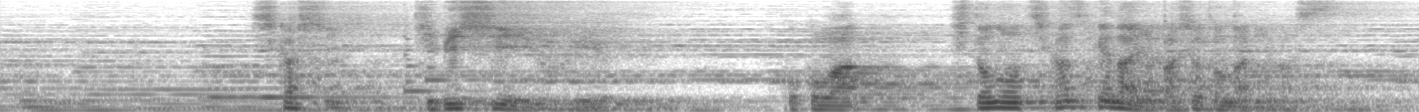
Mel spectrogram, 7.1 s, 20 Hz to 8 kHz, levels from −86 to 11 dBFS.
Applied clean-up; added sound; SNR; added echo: none; Alarm; 16 dB; reverberation time 2.6 s.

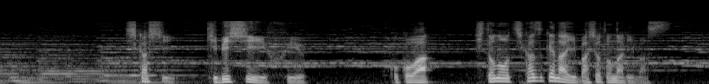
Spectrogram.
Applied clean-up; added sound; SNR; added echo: none; none; none; none.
